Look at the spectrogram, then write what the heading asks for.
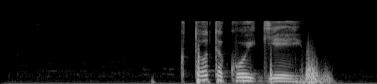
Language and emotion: Russian, neutral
